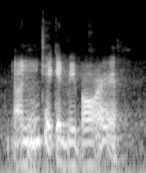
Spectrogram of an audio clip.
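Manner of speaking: badly done cartoon crab voice. Answering his own joke in a bad Mister Krabs voice. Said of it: "I can't do a good Mister Krabs voice".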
